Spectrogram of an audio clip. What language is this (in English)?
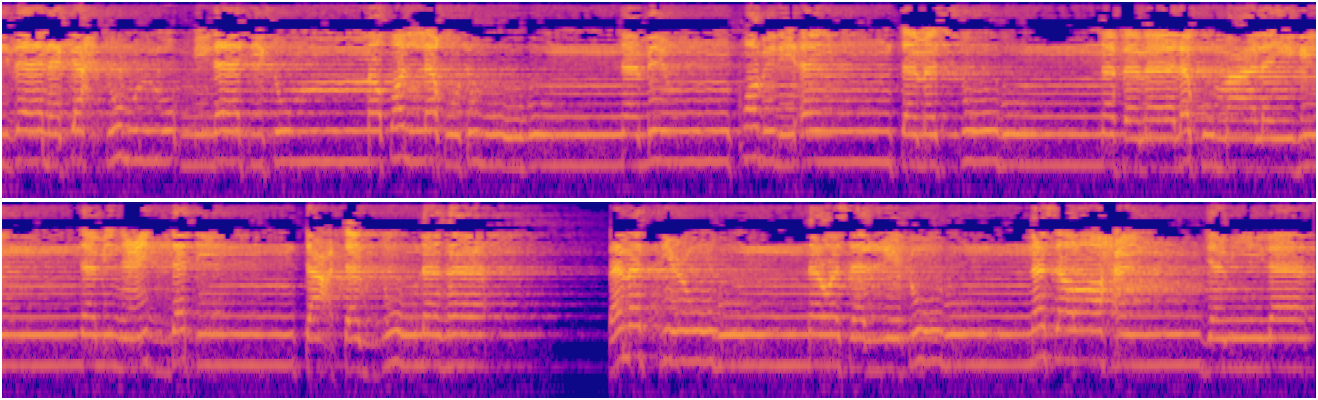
Arabic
